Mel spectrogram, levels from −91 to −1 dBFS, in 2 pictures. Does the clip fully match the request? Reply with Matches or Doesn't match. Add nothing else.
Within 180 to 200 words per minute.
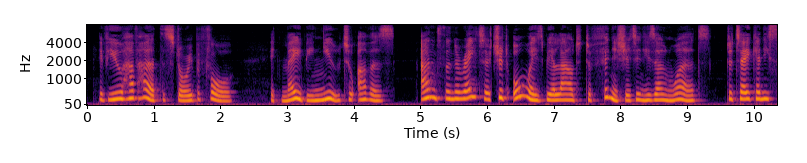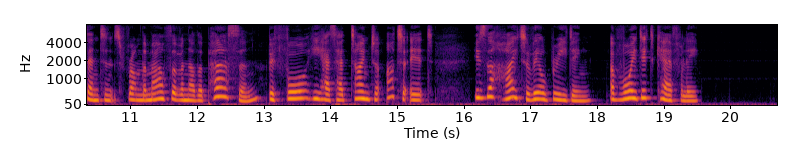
Doesn't match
